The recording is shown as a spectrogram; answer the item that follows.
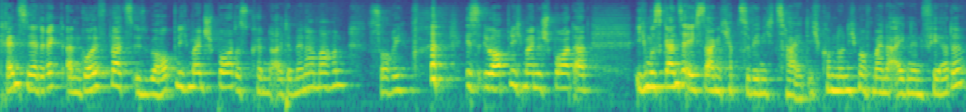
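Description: Speaking at a very fast pace, a woman sounds somewhat breathy. Her pitch variation is ordinary. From Germany, Hesse (Frankfurt area). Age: 50s. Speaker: veterinarian.

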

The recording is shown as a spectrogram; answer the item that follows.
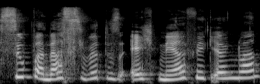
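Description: Lively intonation marks this voice with a slight Bavarian accent, delivered at a moderate pace. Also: woman. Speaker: TV presenter. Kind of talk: casual interview.

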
